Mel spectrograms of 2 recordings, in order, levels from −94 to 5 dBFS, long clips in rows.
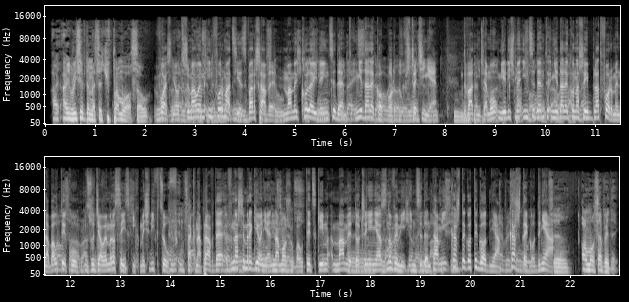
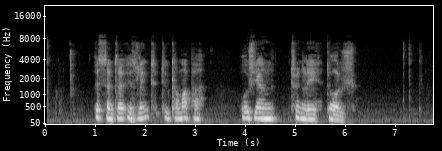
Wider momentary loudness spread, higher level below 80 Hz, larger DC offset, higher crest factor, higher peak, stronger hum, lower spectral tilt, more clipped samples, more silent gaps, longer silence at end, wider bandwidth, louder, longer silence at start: second, 6 LU vs 14 LU; first, -46 dBFS vs -52 dBFS; neither; about the same, 14 dB vs 16 dB; about the same, -2 dBFS vs -4 dBFS; neither; second, -4.5 dB/octave vs -8.5 dB/octave; neither; neither; second, 0.05 s vs 1.6 s; first, 16 kHz vs 7.4 kHz; about the same, -16 LUFS vs -18 LUFS; second, 0.15 s vs 1 s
